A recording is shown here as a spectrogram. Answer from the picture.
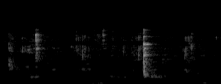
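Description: Close-miked chewing: a run of small wet mouth clicks and crackles, with two sharper, louder clicks, one early and one about a second and a half in.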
